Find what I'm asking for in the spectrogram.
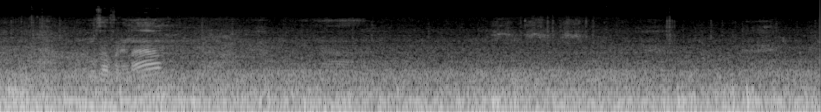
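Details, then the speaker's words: Dodge Avenger road test after brake repair for squealing when braking: steady tyre and road rumble while slowing, no squeal or grinding; the previous squeal is gone. "ver un fren ver ya ya ya no hace el ruido que hacía antes el rechinido"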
